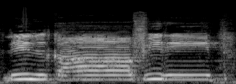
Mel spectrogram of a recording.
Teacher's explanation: را کے نیچے زیر ہے تو اس کو بریک پڑھیں گے، جب زبر آتی ہے پیش آتی ہے پھر موٹا پڑھتے ہیں، بریک را کے نیچے زیر ہے تو اس کو باریک پڑھیں گے۔ لیل کافری، ری پر یا مدہ ہو رہا ہے، یا ساکن اس سے پہلے زیر تو یہ ایک الف کی مقدار کھینچ کر پڑھیں گے۔ لیل کافری، نون کے اوپر زبر ہے، نا بغیر کھینچے پڑھیں گے، لیل کافری نا، مگر ہم ادھر وقف کریں گے، وقف کی صورت میں نون ساکن ہو جائے گا اور نون کا زبر ختم ہو جائے گا۔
